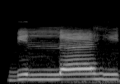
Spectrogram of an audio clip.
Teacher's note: Lamnya jangan tebal, bacalah dengan tasdid.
